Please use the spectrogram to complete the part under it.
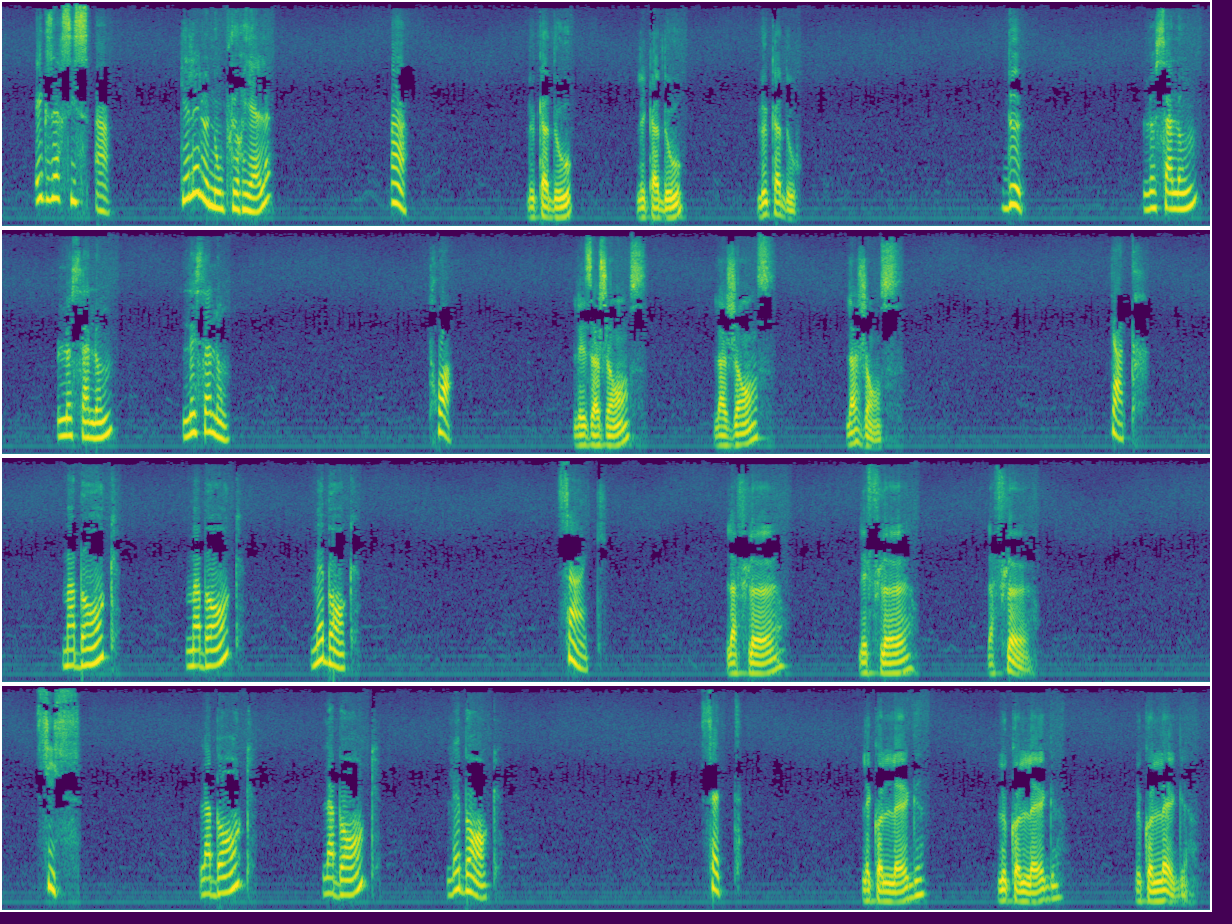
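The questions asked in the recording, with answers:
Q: Quel est le nom pluriel?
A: les cadeaux

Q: Quel est le nom pluriel?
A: les salons

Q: Quel est le nom pluriel?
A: les agences

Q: Quel est le nom pluriel?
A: mes banques

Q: Quel est le nom pluriel?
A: les fleurs

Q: Quel est le nom pluriel?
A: les banques

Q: Quel est le nom pluriel?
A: les collègues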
